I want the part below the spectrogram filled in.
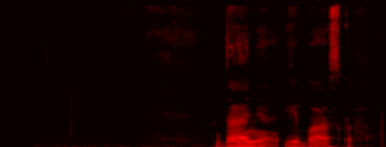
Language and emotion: Russian, sad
